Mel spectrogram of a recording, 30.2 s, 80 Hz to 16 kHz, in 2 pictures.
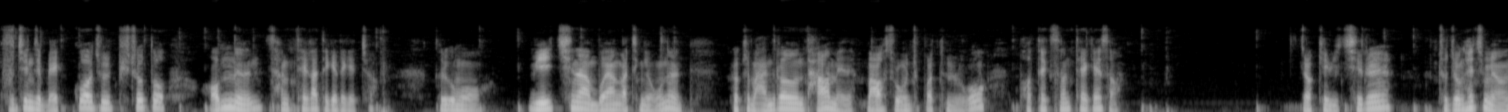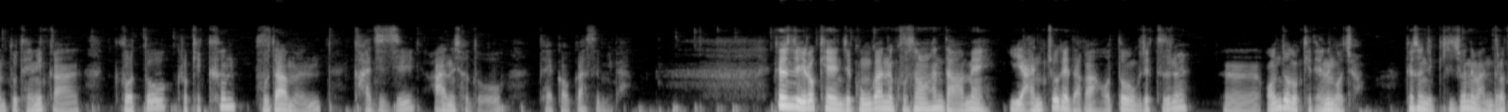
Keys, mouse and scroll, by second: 0.1 alt+click, 0.4 alt+right click, 0.4 5, 0.7 middle click, 1.2 alt+right click, 1.7 alt+click, 2.1 alt+right click, 2.5 alt+middle click, 2.9 alt+click, 4.3-4.8 right drag, 5.1-5.8 drag, 6.6 w, 8.7-10.1 right drag, 10.8 click, 11.4 alt+right click, 11.4 alt+middle click, 12.5 click, 13.8 click, 15.1-15.6 drag, 15.9-16.6 drag, 16.8 alt+click, 17.7-18.3 drag, 18.6 alt+click, 19.2-19.7 right drag, 21.8 alt+click, 22.0 alt+right click, 22.4-22.7 alt+drag, 22.8 q, 23.2 alt+right click, 23.5 alt+click, 29.5 alt+click, 29.9 alt+middle click.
